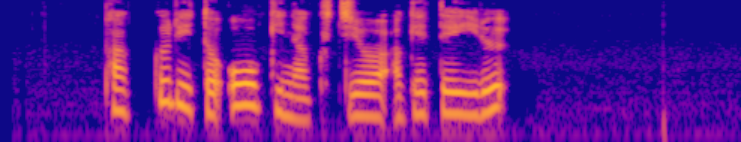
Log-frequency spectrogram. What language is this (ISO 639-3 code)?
jpn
